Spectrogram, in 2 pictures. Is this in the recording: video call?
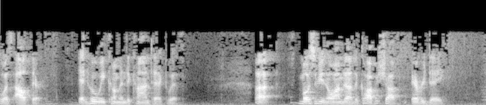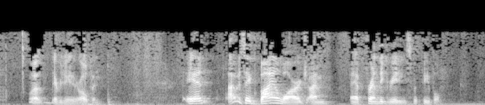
no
